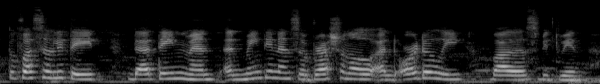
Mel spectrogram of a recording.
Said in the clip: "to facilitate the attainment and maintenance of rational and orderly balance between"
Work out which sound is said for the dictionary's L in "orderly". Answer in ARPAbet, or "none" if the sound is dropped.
L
